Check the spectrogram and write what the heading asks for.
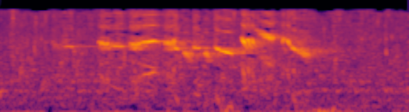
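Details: Double-collared seedeater singing in the mateiro style, a song used for training that excites most coleiros; a quick, high twittering phrase of thin whistles and trills lasting about a second.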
